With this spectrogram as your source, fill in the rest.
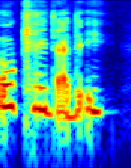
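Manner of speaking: very high, tiny, heartbroken voice. Retelling his child's reply at the grandparents' house, imitating a heartbreaking little voice. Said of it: "in this heartbreaking little voice".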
